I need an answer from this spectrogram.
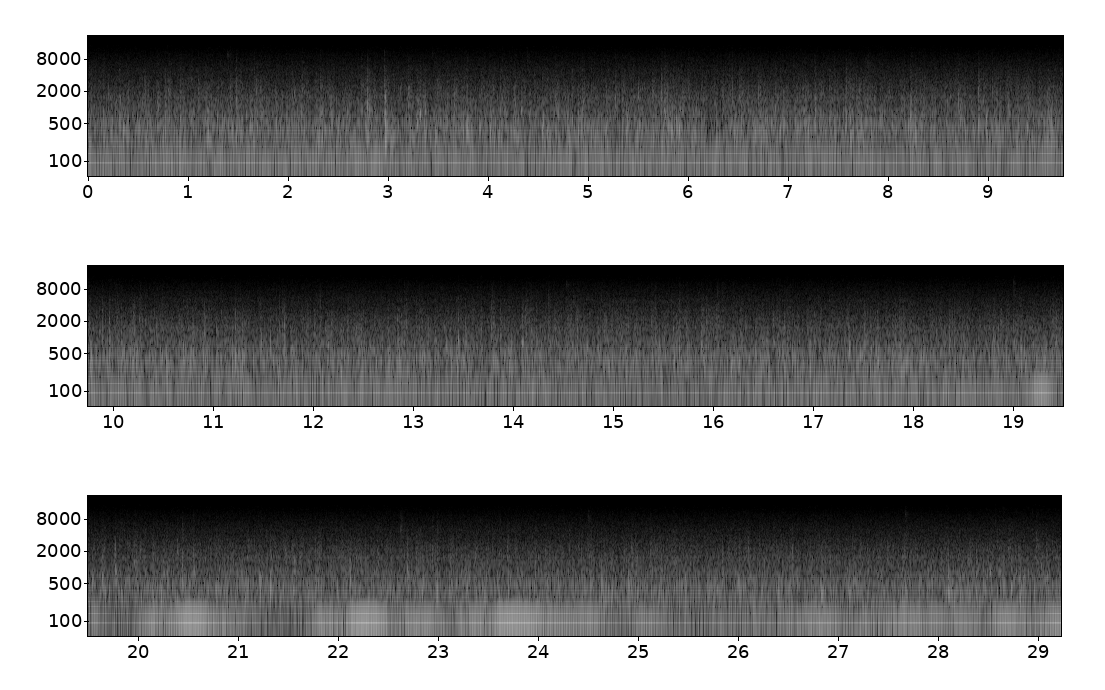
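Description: Rain falling on a vintage car's body and glass, heard from inside the closed cabin as a steady even patter. A deep low rumble runs underneath and swells in several surges in the second half.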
